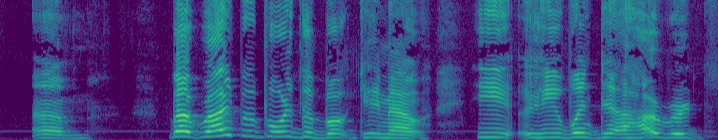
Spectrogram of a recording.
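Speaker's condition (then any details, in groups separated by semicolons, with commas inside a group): Cerebral palsy; not degenerative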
